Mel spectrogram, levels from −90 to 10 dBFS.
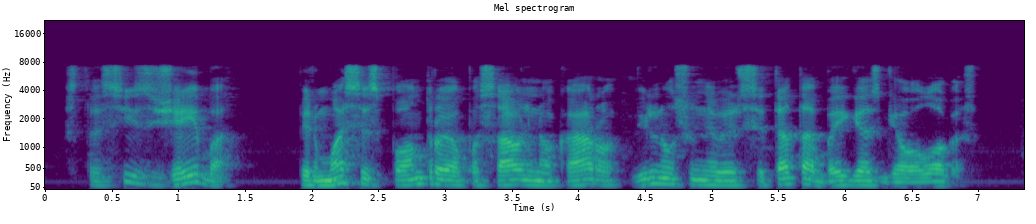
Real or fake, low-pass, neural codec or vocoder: real; 7.2 kHz; none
